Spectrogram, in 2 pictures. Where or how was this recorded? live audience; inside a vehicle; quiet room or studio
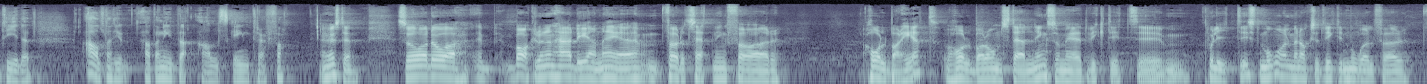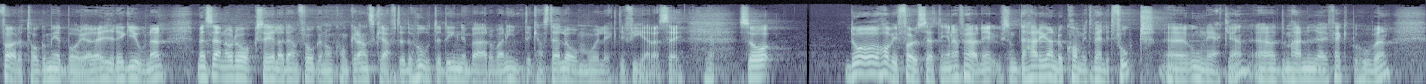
live audience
